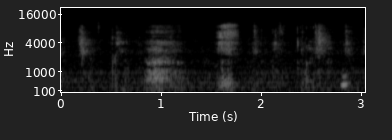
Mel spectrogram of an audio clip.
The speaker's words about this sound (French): Donc, je sais pas si t'entends mon chien marcher. Il est en train de me dire qu'il reste 35 minutes avant sa bouffe.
